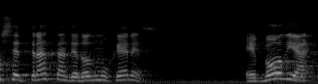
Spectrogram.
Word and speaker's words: Evodia: que es el marido de evodia o euodias como se pronuncia en griego ahora el nombre de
